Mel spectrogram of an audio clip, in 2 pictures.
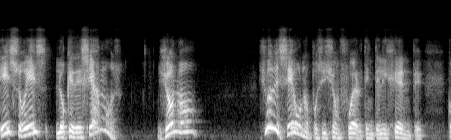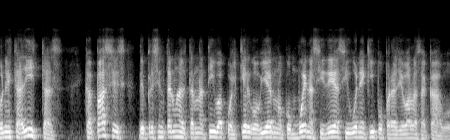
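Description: Lively intonation marks this man's fairly high voice as he talks at a moderate pace. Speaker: radio commentator. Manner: emphatic, repetitive, rhetorical pleading; indignant, accusatory.

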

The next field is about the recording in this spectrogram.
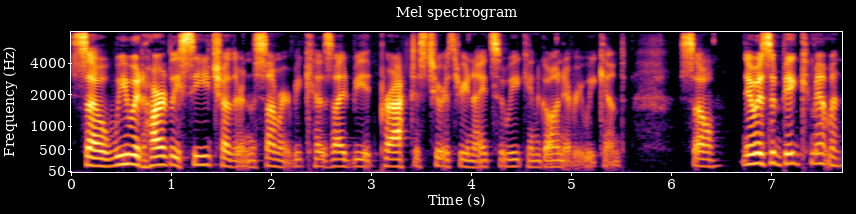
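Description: A woman with a very deep, low pitch talks fairly quickly, her loudness swinging widely. Pitch variation is ordinary, and the recording is very clean with a silent background. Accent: Canadian. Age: 50s. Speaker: interview guest. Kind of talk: casual interview. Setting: studio.

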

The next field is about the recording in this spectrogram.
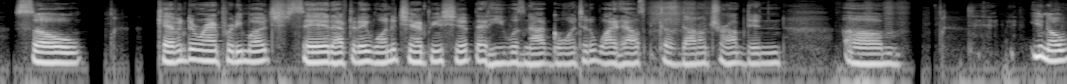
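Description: In a very clean recording with a silent background, a man with a fairly high pitch speaks at a fairly slow pace with fairly even intonation and long, frequent pauses. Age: 40s. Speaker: podcast co-host. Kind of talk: casual chat.

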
